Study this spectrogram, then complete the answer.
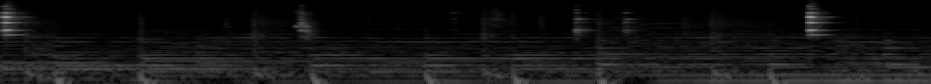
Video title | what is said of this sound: BALA BAIANA PERFEITA: NÃO DERRETE E PODE FICAR EXPOSTA! Brilhante, Crocante e macia por dentro! | 그릇 안에서 휘젓는 동안에도 유리처럼 작은 유리 소리가 나야 합니다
